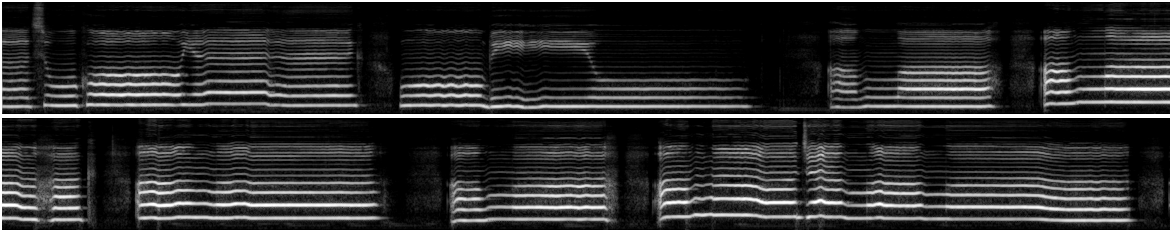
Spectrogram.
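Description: A solo unaccompanied voice sings a slow, ornamented Islamic devotional chant. It holds long wavering notes in phrases of a few seconds, with short breaks between them.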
